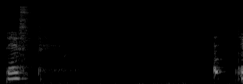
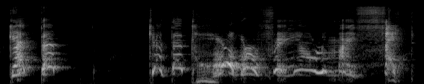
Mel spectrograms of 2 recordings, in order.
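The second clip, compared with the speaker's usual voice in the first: very high, squealed princess yell; high-pitched storybook outburst; 3 dB louder than usual. A narrator's reading. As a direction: shriek it as a disgusted princess. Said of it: "she yelled".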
